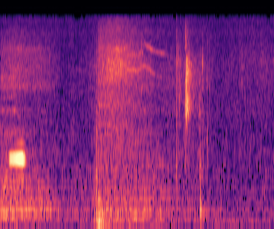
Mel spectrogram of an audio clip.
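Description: Car infotainment touchscreen giving one short beep as Start is pressed on the update prompt. Then near silence, with a faint click about one and a half seconds in.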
